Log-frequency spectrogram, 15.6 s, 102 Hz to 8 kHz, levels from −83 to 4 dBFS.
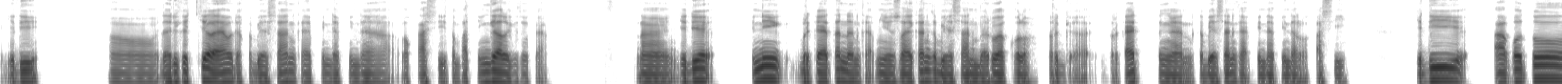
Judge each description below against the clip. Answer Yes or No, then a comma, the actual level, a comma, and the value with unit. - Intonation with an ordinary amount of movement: No, narrow, 1.9 semitones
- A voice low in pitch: Yes, very low, 90 Hz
